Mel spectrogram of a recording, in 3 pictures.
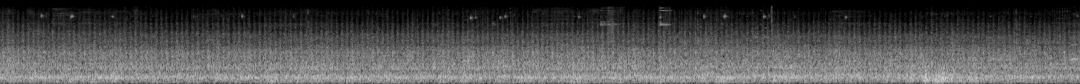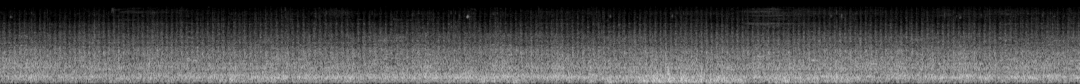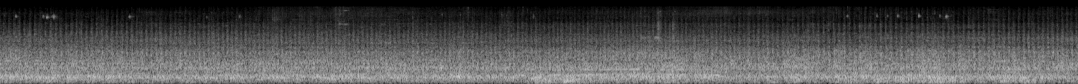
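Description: Massey Ferguson 65 tractor engine running steadily under way, heard close to its exhaust stack, with one brief louder swell about halfway through.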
